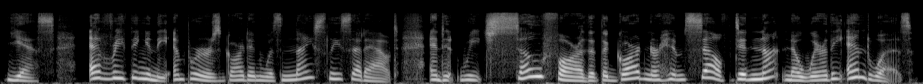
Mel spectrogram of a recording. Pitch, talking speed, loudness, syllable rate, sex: 220 Hz, 170 wpm, -19 LUFS, 4.7 syllables/s, female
